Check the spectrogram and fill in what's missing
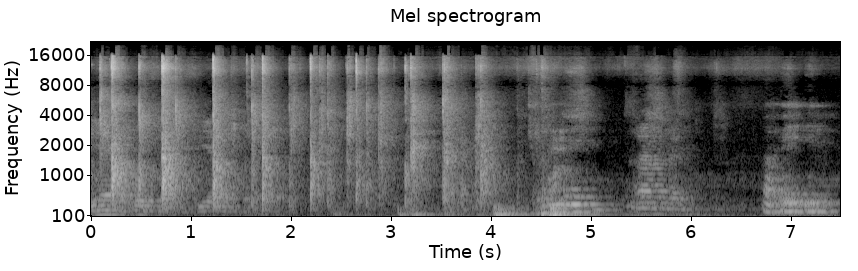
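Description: A church congregation at a funeral service claps in praise, with rhythmic clapping at first that breaks into scattered applause, mixed with voices and singing.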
